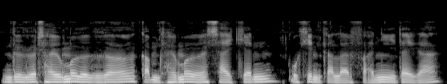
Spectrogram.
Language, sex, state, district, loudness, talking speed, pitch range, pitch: Wancho, male, Arunachal Pradesh, Longding, -15 LUFS, 160 wpm, 105-120 Hz, 110 Hz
